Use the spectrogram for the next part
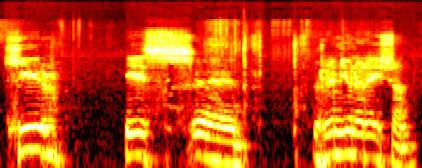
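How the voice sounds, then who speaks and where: A man's voice: a little high, extremely slow, roomy sound. A man playing a pompous, wordy master in a Shakespearean stage comedy, speaking with grandiloquent airs. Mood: grand, magnanimous.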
